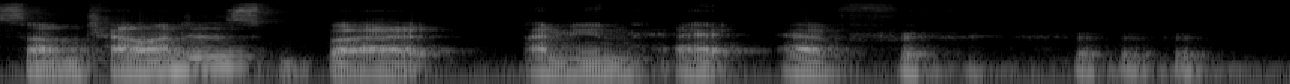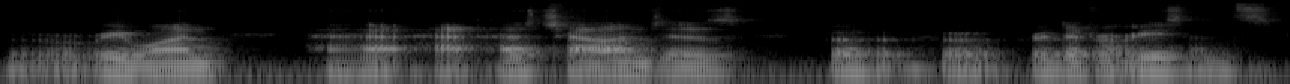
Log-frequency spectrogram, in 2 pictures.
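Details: Adult man, a speech-language pathologist who stutters, speaking spontaneously in a livestream; word repetitions audible; finding: stuttering.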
